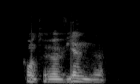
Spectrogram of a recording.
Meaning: first/third-person singular present subjunctive of contrevenir
- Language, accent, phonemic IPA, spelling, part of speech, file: French, Canada, /kɔ̃.tʁə.vjɛn/, contrevienne, verb, LL-Q150 (fra)-contrevienne.wav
